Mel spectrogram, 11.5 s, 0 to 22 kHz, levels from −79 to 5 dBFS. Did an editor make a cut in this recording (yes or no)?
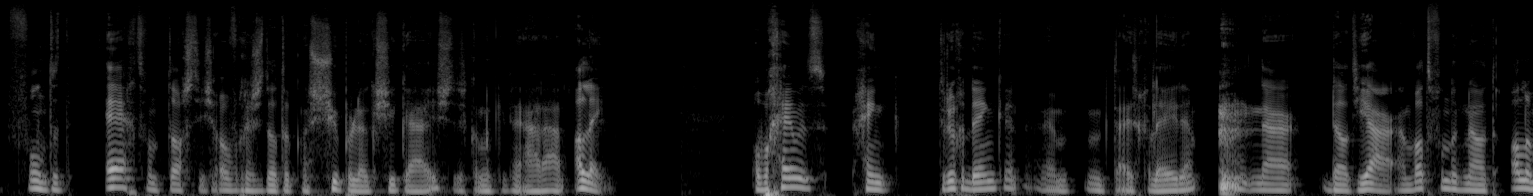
no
